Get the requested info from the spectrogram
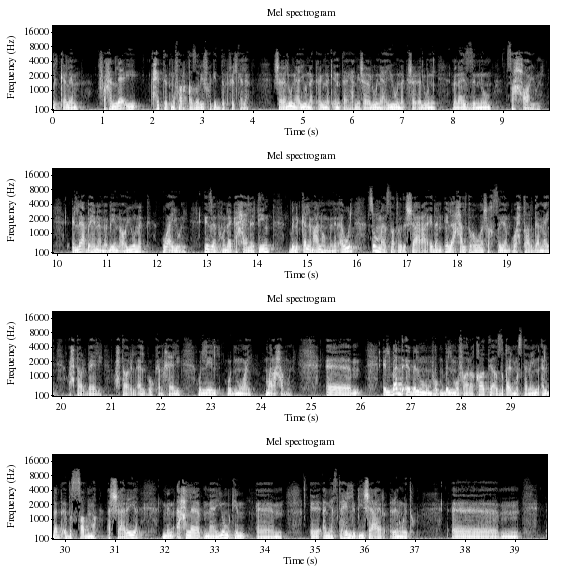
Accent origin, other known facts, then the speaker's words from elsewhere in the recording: Egypt; انا مصري زيك وبحب بلدي جدا ومنتملها جدا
